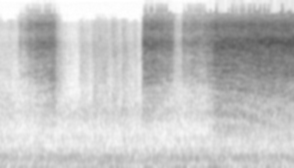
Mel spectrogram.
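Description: Cooking spray from an aerosol can hisses onto a stoneware baking dish in three bursts: a short one, a second after a brief pause, then a longer steady spray at the end, heard up close with no talking.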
